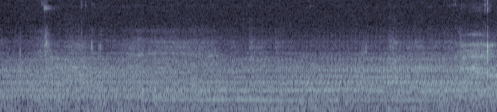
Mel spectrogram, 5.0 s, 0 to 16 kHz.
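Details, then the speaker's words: Chinese diesel heater that had thrown error E-03, after replacing the faulty glow plug: steady fan whir, faint even tone and light ticking with no stall once the glow plug is hot and the pump kicks in. Normal startup, fuel igniting. "So this is in its startup sequence, past the initial checks, and now the hopefully the heater will work properly. Yeah, I can hear it now."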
